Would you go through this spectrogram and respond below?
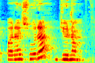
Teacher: न वर जो अनुस्वार आहे त्याचा उच्चार म करायचा आहे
